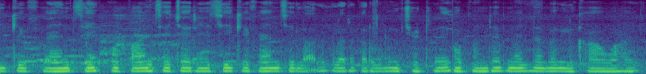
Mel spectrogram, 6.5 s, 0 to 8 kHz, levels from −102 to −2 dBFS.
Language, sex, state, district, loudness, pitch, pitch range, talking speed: Hindi, male, Uttar Pradesh, Ghazipur, -29 LUFS, 125 Hz, 120-125 Hz, 195 wpm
